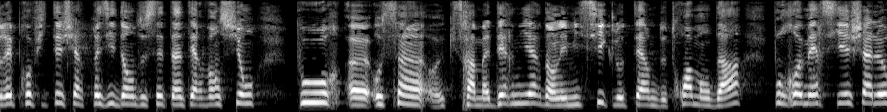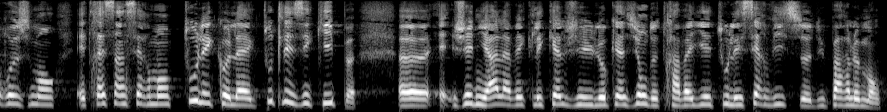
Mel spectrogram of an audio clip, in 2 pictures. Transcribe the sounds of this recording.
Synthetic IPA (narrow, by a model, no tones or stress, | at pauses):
ʁɛpχɔfit̪eʃɛʁpχezid̪ɑ̃d̪əsɛt̪ɛ̃t̪ɛʁvɑ̃sjɔ̃puʁøosɛ̃kʲi̥səʁamad̪ɛʁnjɛʁd̪ɑ̃lemisiklot̪ɛʁmd̪ət̪χwamɑ̃d̪apuʁːəmɛʁsjeʃaløʁøzmɑ̃et̪χɛsɛ̃sɛʁmɑ̃t̪ulekɔlɛɡ̚t̪ut̪lezekʲipøʒenjalavɛklekʲɛlʒeylɔkazjɔ̃d̪ət̪χavajet̪ulesɛʁvisd̪ypaʁləmɑ̃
